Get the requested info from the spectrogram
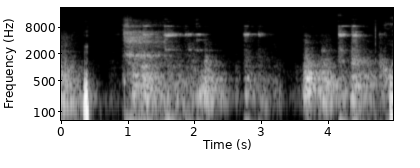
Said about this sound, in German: Es klimpert ganz laut. Es äh, sind auf jeden Fall, es sind Glasflaschen im Spiel, würde ich sagen, oder gekühlte Gläser.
